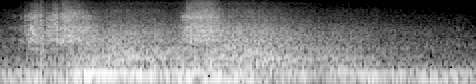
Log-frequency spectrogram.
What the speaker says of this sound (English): The idle just kicked down, you can hear it there, and here's a little rev.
